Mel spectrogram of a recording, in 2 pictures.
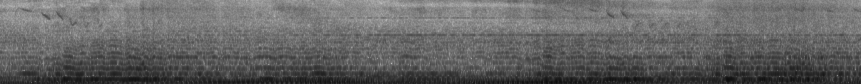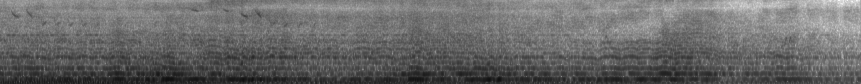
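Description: A dense swarm of bees drones continuously inside a conch shell, a thick layered hum with shifting wingbeat tones that swells slightly but never stops, with no voices present.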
